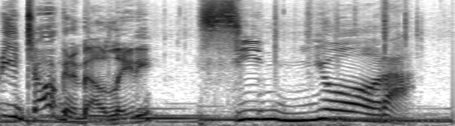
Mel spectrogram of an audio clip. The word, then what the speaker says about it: Signora: Signora. 3 syllables.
